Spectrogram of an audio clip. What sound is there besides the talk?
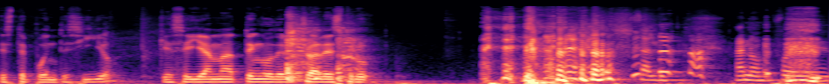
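cough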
